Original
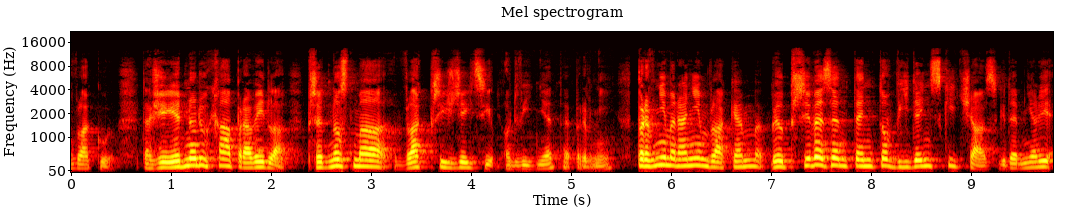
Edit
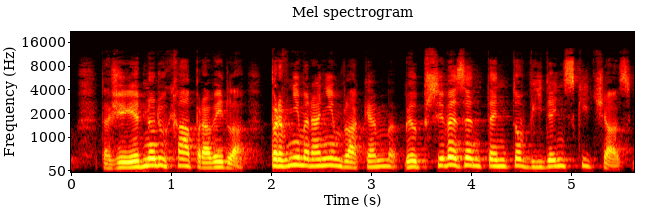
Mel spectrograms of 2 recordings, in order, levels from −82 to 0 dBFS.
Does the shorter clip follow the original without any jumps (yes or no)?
no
